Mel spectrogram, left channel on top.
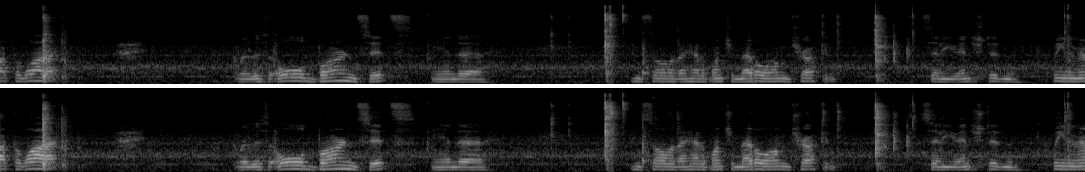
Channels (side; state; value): left; quieter; 3.4 dB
